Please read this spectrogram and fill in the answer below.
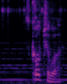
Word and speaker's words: Skulltula: The Skulltoll? Skulltula. Skulltula? Is that how you pronounce it?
